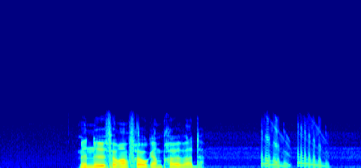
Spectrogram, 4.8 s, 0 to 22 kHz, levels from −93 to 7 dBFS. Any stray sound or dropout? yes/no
yes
